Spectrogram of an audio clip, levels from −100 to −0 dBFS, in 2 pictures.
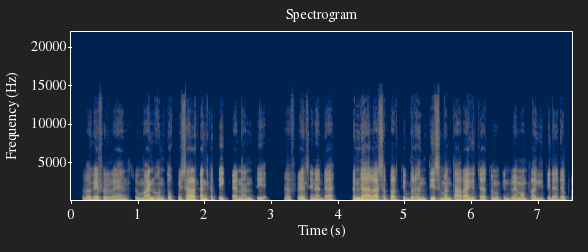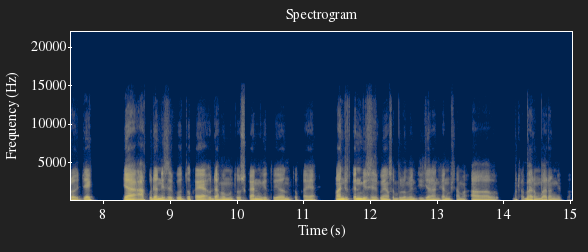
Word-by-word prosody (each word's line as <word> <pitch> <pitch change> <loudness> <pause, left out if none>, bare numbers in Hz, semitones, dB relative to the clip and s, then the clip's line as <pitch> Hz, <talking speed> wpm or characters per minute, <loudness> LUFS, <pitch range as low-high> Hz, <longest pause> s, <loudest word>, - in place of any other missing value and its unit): sebagai 110 +2 0
freelance 105 -3 -3
cuman 115 +8 +1
untuk 130 -1 0
misalkan 165 +4 +4
ketika 130 -6 -4
nanti, 105 -1 -3
eee, 105 -1 -10
freelance 110 0 -2
ini 105 - +2
ada 100 +1 -2 0.3
kendala 115 -4 +6
seperti 115 -3 -3
berhenti 115 +2 +2
sementara 110 -2 0
gitu, 110 +1 -2
atau 115 0 -3
mungkin 120 +3 -5
memang 110 -3 0
lagi 105 0 -3
tidak 100 -1 -3
ada 105 - -1
project, 100 +8 -2 0.4
ya 115 -3 +6
aku 140 +6 -3
dan 125 -1 +5
istriku 120 +3 -1
tuh 175 - -3
kayak 130 -6 +1
udah 115 - +1
memutuskan 110 +3 0
gitu 110 0 -6
ya - - 0
untuk 115 0 -7
kayak 100 +3 -5 0.2
melanjutkan 130 +2 +6
bisnisku 120 0 +2
yang 125 - +3
sebelumnya 110 0 -1
dijalankan 100 -2 -2
bersama 100 0 -8
eee, 100 -1 -2 0.3
berbareng-bareng 105 -4 -1
gitu. - - -31
110 Hz, 175 wpm, -24 LUFS, 105-125 Hz, 0.4 s, kendala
